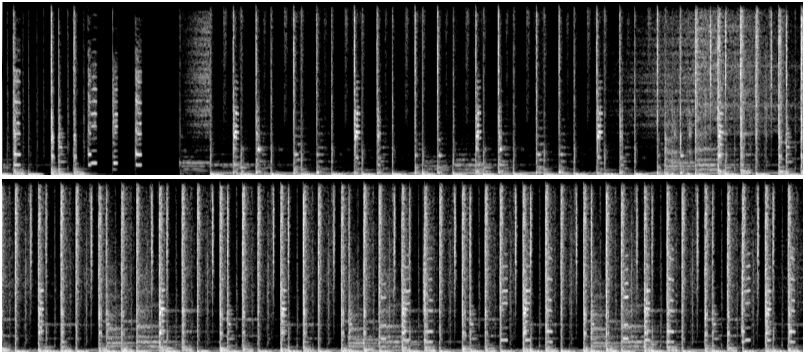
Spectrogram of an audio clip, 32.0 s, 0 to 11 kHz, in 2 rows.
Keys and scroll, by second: 1.6 x, 3.4 g, 4.0 x, 5.9 g, 6.0 y, 7.4-9.0 typing, 11.0 alt+a, 16.0 g, 16.4 y, 17.5 shift+z, 21.2 b, 23.3 g, 23.4 y, 24.0 shift+z.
